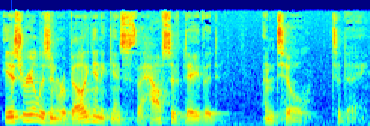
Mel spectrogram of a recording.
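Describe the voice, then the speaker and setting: A man preaching a sermon, reading scripture aloud in a slow, measured way, then explaining it. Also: medium pitch, animated, darkish tone.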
